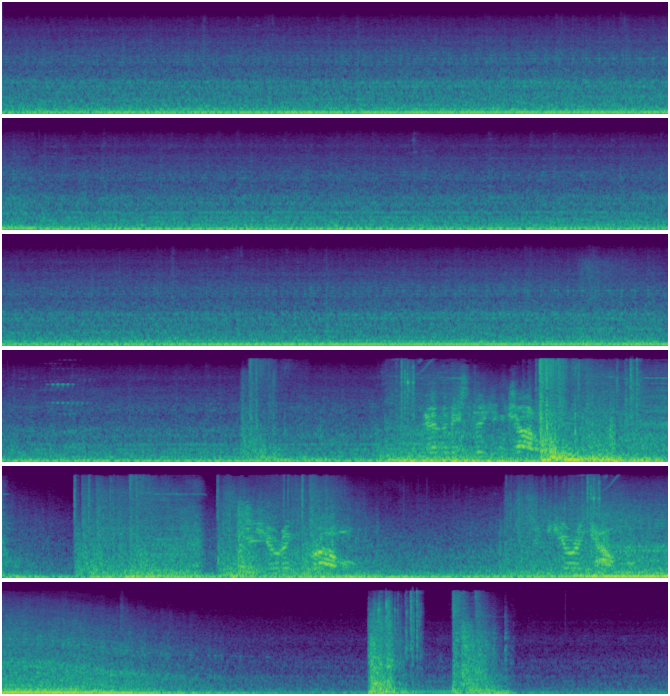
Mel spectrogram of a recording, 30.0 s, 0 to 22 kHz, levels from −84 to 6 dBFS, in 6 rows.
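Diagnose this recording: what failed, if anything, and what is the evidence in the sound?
Nothing failed; no fault is audible anywhere.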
